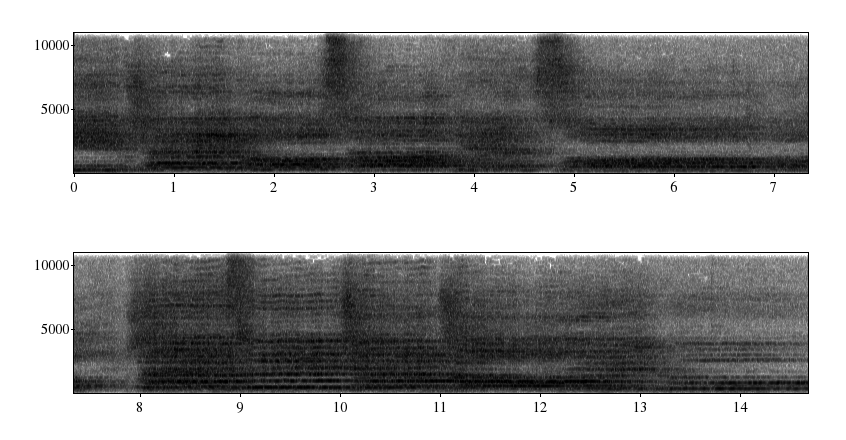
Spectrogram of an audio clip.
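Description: Parish choir singing in long held phrases, with short breaks between phrases about two, five and eight seconds in.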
